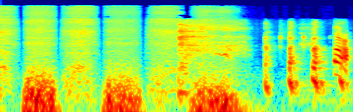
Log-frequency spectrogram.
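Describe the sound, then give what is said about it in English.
A person breathes in and out through the nose with puffed-out cheeks, giving a series of loud, rough nasal breaths in a steady rhythm, followed by a few short, choppy breathy sounds. “Keeping your cheeks puffed and breathing through your nose is essentially circular breathing.”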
